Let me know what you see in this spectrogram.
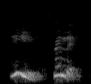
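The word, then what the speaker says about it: fille: Girl in French is filet. F-I-L-L-E, filet. Got it, guys? So la and li का difference इतना ही है.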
